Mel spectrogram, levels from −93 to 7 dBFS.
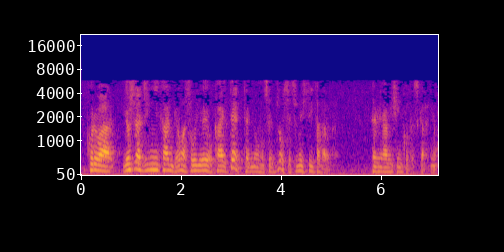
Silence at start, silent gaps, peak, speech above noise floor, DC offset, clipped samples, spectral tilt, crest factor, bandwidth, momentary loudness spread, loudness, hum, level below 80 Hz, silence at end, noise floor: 0.05 s; none; -2 dBFS; 26 dB; 1%; under 0.1%; -8 dB/octave; 18 dB; 6 kHz; 16 LU; -20 LUFS; none; -46 dBFS; 0 s; -46 dBFS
